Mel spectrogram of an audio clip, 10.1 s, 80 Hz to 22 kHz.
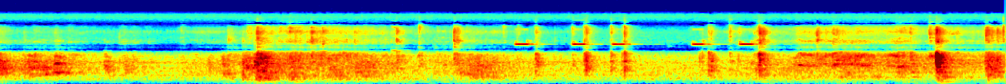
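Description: Buttons on a lift car's Dewhurst US95 panel being pressed, giving a quick run of short high beeps with clicks about halfway through, over faint ride noise from the moving car. A sharp click comes near the end.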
